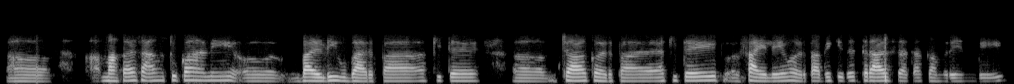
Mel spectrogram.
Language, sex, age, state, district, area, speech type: Goan Konkani, male, 18-30, Goa, Salcete, urban, conversation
